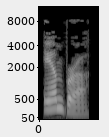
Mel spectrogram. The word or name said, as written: ambra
